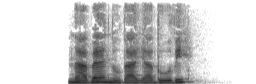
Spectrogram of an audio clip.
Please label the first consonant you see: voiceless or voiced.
voiced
